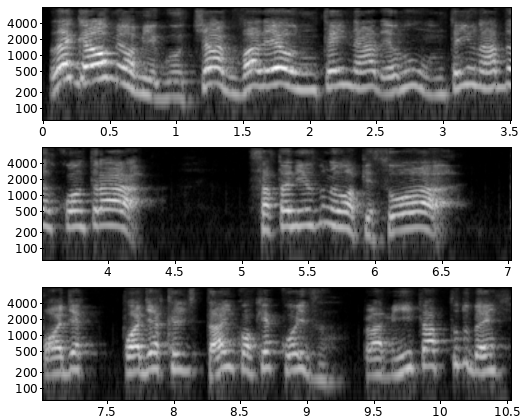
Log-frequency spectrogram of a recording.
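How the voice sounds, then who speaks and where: A man's voice: extremely high pitch, animated, normal speed. A man hosting a casual live science stream, enthusiastic, greeting viewers by name. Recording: dull lo-fi stream audio.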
